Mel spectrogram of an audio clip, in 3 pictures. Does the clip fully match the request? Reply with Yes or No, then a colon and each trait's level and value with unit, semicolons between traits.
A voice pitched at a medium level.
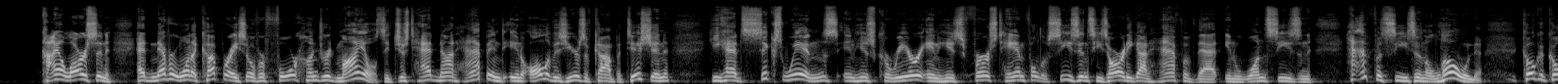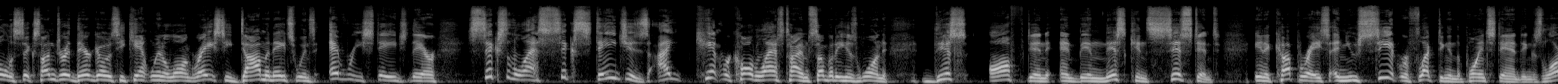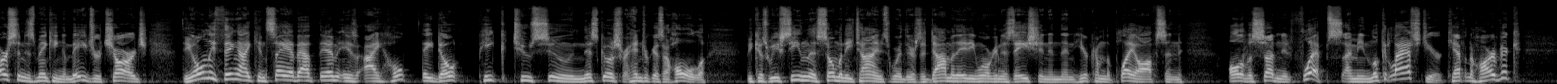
Yes: medium, 165 Hz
